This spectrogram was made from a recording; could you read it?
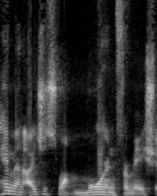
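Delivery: friendly, polite, nice and soft-spoken voice. Showing how a guy could have asked for more information, imitating a nice tone. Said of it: "if this guy would have said it nicely".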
